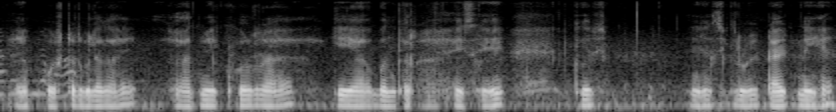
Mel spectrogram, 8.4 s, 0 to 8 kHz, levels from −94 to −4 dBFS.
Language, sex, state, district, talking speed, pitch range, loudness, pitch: Hindi, male, Chhattisgarh, Balrampur, 155 wpm, 105-120 Hz, -28 LUFS, 110 Hz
